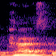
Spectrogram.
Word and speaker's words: Pascha: Yeah, you said it right. Say it one more time. Pascha? Yeah, Pascha. That's how you say it.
